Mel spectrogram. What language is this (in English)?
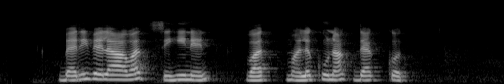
Sinhala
